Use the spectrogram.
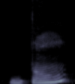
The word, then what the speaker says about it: dans: Donc, la première phrase, c'est Amina joue dans, on ne prononce pas la lettre S, la cour.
